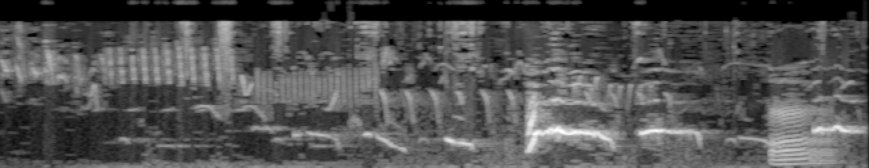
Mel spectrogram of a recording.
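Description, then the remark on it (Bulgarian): A dog named Sharo, foaming at the mouth, gives a few sharp barks and drawn-out, wavering howls and whines, loud against a busy background of chirping, trilling birds; no one speaks. “Хей, как ще ме вкара в грех той куче, ръка да вдигне срещу него.”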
